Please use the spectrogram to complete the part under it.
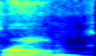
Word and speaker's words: Brougham: And by the way, it's spelled weird, but it's pronounced like Rome, but Brougham.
